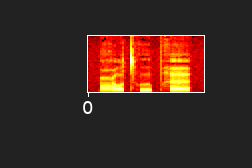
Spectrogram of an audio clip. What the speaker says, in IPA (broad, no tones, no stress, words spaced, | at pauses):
ʕɔtʰʊpʰɐ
